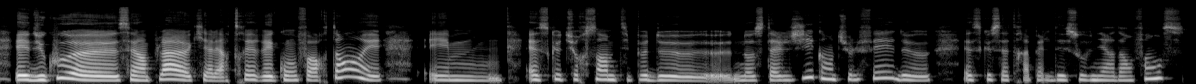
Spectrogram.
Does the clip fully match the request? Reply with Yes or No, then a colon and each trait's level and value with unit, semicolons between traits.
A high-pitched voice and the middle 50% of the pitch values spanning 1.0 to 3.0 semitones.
Yes: high, 205 Hz; average, 2.7 semitones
